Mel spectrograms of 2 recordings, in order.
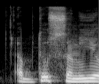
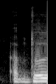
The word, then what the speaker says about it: عبد السمیع: یہ سین آئی ہے، تو عبد السمیع ہوگا، عبدال نہیں ہوگا، یہ الف لام جو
